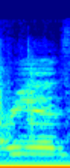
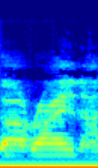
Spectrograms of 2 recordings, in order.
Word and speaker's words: Rian: So many people were mad about Rian's direction with the movie that J.J. – Oh, is that how you say it? – Actually, it is Ryan. Okay. I always call him Rian because I'm fancy.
